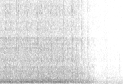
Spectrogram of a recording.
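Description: A sewing machine runs steadily, stitching a quarter-inch seam through fabric for a stuffed bunny craft project, its motor whir continuous and close before tapering off near the end.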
